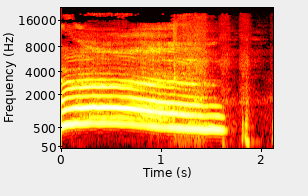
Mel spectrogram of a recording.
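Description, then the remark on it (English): A person vocally imitates the scream of a creature falling: one loud, sustained, high-pitched wail that slowly drops in pitch over about a second and a half, then cuts off, followed by a couple of faint breathy sounds. “and then that creature that you talked about screams on the way down. But do you know what I mean? I still cry. Yeah. How does it scream?”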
